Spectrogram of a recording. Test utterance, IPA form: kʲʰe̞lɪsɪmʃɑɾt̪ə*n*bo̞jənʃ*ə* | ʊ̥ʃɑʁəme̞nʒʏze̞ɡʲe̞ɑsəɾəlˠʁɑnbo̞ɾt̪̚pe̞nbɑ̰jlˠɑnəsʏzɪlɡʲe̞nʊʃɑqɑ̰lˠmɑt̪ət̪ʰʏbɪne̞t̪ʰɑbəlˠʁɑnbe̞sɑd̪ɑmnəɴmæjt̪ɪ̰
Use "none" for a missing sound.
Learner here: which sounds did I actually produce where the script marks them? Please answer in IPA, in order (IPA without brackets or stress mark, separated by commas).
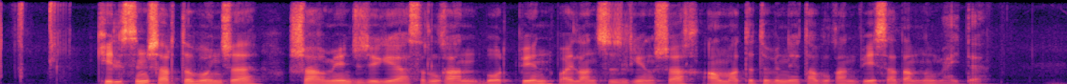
none, ɑ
